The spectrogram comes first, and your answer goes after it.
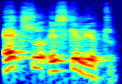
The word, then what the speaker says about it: exoesqueleto: Um amigo que é entomologista disse que a pronúncia correta é exoesqueleto.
